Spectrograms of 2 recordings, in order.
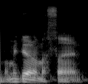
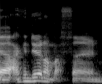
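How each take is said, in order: First: Muttered to himself. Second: Said in the usual way. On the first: Real, not acted. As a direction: lower and much softer, half to himself. Streamer repeats to himself.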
